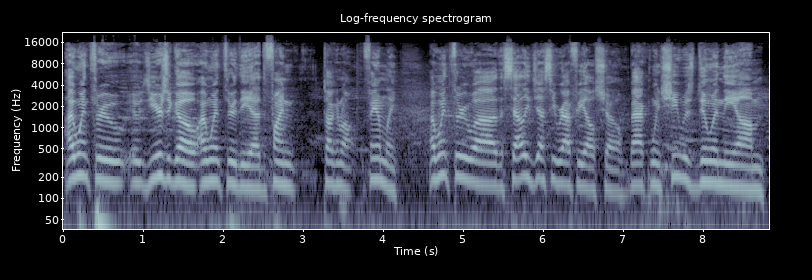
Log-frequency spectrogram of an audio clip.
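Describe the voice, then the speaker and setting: Man, high voice, chatty co-host, casual green room storytelling. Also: moderate pace. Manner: chatty, eager backchannelling. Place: comedy club green room.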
